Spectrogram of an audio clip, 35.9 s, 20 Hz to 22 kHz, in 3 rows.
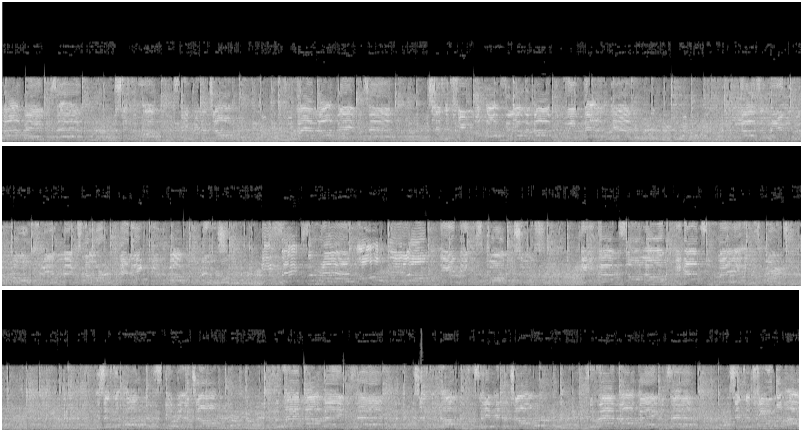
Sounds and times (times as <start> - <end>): Inside, public space: 0.0 - 35.9
Speech: 0.0 - 35.9.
